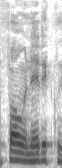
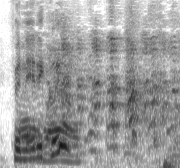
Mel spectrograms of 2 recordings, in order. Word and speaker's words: phonetically: kife and if if you were asked to phenetically spell a knife sorry what phenetically phenetically is that the word phonetically wow oh no wow can you say that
